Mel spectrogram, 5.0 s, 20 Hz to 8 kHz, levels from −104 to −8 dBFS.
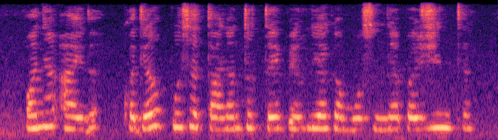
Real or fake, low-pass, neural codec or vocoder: real; 7.2 kHz; none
